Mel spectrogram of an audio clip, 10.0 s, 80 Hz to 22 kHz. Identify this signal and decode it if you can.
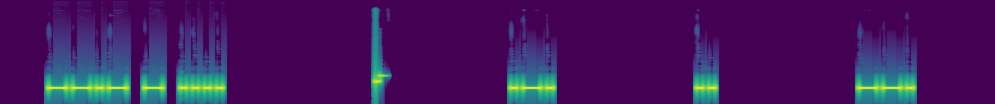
Morse code, heard as a keyed tone, about 20 wpm, spaced as for 9 wpm, 700 Hz. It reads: QTH RIG
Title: Top 20 QSO Elements - 8x Character Spacing - 20wpm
